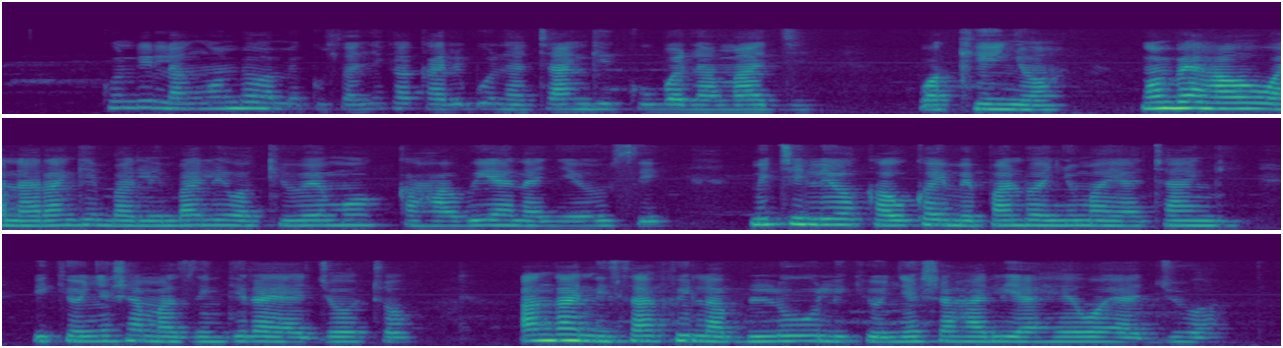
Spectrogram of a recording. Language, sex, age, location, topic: Swahili, female, 18-24, Nairobi, government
